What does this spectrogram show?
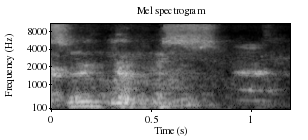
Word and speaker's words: Xoogler: It's pronounced Xooglers for sure. Xooglers.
